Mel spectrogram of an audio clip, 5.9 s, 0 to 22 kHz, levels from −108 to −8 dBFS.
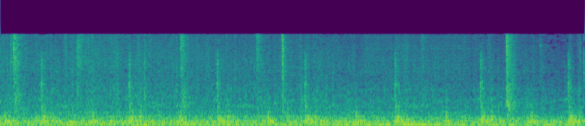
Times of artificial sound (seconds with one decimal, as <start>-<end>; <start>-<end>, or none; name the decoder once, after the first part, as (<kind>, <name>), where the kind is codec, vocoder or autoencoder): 3.6-4.7 (autoencoder, DAC-VAE)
